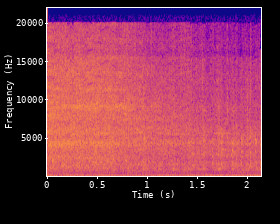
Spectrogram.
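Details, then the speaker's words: 1980 GMC K20 square body V8, sitting since about 2014, restarted after filling the carburetor bowl: deep, even rumble with steady beat, no knocks or misses; oil pressure pegged; normal healthy idle. "How's our oil pressure? Pegged. She sounds awesome. Holy cow."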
